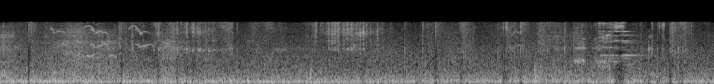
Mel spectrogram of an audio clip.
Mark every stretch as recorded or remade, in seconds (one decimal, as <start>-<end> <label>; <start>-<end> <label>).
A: 0.0-2.8 remade; 2.8-4.0 recorded; 4.0-7.1 remade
